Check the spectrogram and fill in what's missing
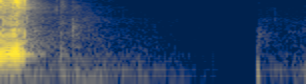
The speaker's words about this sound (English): That's how I go into space. I fart real hard. It makes you go forward. Yes. That's called gas propulsion.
